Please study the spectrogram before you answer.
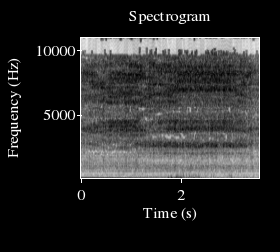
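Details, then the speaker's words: Sprinkler zone of about 22 heads barely popping up, on a home over 15 years old: loud, steady rushing hiss with a low hum from the valve box; failing pressure regulator restricting flow, to be replaced. "Now, one way you can tell if a regulator is going bad is it usually makes a lot of noise."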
